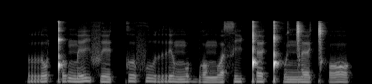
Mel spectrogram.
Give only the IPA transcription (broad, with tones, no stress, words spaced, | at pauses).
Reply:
ro˧˥˧ǃʊ˧˥˧ŋ͡me˧˥˧i̯ fe˨˩kːʊ˦˨fu˦˨ rɪ˦˨ ŋʷɪ˧˥˧ɡ͡bɔ˨˩ŋʷa˨˩si˦˨ ǃɛ˦˨ ǃʰʊ˧˥˧ŋ͡ǀɛ˦˨ ǀʰɔ˧˥˧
